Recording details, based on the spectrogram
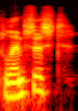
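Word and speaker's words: palimpsest: manuscript which is and i again have trouble pronouncing it a pal incest how do you pronounce that yeah polimpsist right which is basically a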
